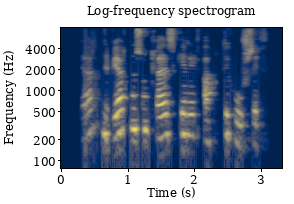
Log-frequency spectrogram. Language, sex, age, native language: Icelandic, female, 40-49, Icelandic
